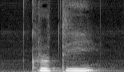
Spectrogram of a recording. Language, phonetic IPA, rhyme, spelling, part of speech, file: Czech, [ˈkrutiː], -utiː, krutý, adjective, Cs-krutý.ogg
- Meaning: cruel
